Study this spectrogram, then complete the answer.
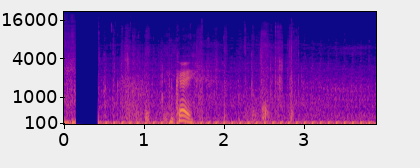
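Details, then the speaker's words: Vintage Honda GL500/CX500 V-twin, just rebuilt and idling before its test ride: a lumpy, uneven beat with occasional stumbles. It stutters and is hard to start, cause not evident; owner hopes it will run out. "Now, the bike still doesn't run perfect. It kind of stutters and it's hard to start, but maybe we'll run that out."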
